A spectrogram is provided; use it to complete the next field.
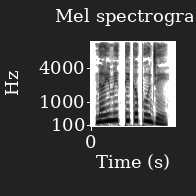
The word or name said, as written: ನೈಮಿತ್ತಿಕಪೂಜೆ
